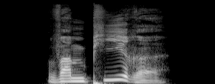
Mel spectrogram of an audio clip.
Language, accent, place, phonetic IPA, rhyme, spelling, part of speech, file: German, Germany, Berlin, [vamˈpiːʁə], -iːʁə, Vampire, noun, De-Vampire.ogg
- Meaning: nominative/accusative/genitive plural of Vampir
